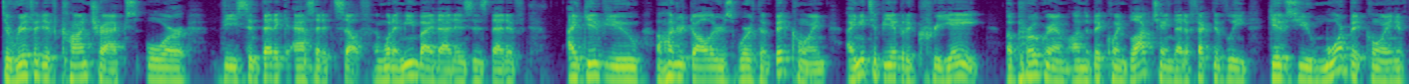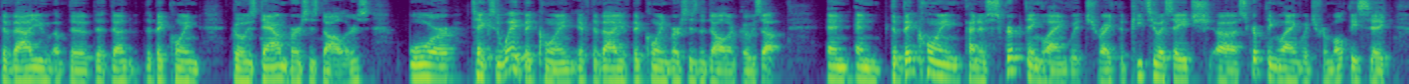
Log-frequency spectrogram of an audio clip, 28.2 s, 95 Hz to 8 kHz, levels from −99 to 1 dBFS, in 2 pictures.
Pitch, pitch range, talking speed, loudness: 115 Hz, 105-125 Hz, 180 wpm, -19 LUFS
